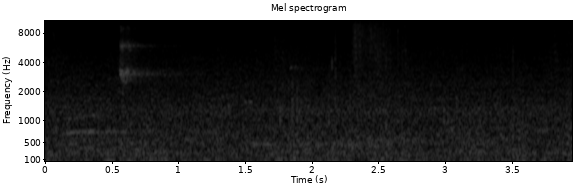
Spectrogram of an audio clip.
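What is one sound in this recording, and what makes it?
A table tennis ball bounces off a paddle with light taps.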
